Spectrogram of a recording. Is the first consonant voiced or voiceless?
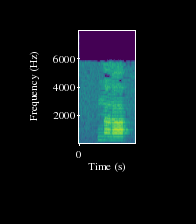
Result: voiced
